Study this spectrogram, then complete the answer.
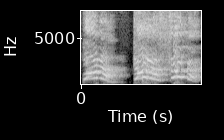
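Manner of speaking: shrill telling-off mum voice. Recalling her childhood, she imitates her mother telling her off, imitating her scolding mother. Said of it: "imitating my mother".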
